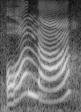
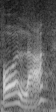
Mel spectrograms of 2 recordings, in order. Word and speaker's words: hola: it goes like this hola got that down pat H is never pronounced in Spanish go straight to the Ola good morning Buenas and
